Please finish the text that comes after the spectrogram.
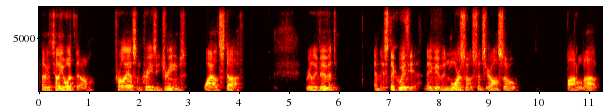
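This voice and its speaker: A man acts out a teasing, caring older actor in a casual script read. His voice is bright and forceful, at a middling male pitch, and he speaks bluntly, like an old friend. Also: unhurried, long pauses. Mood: concerned. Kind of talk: casual table read of a comedy-drama script.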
